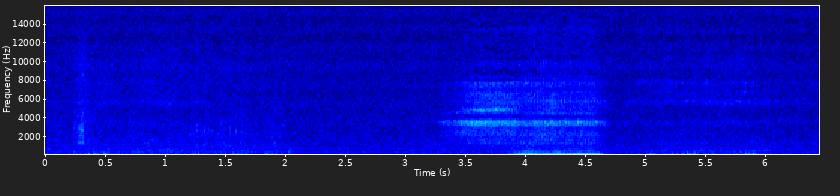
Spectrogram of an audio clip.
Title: Odie the boxer, snoring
